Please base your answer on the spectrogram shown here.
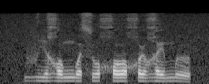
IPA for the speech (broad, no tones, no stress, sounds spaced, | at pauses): v i ʁ o ŋʷ ɐ s u χ o χ ʉ ʁ e m ɵ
